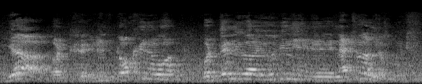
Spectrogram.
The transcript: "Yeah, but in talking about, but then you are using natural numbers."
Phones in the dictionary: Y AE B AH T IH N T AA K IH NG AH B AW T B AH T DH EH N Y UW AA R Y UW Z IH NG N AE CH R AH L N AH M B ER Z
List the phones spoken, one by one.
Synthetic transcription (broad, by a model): Y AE B AH T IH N T AA K IH NG AH B AW T B AH T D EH N Y UW AA R Y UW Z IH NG N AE CH AH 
